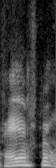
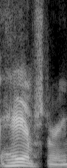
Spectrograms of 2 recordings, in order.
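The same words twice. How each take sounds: First: Hamstring? rising, unsure guess; hamstring? asked with an uncertain lift; unsure question. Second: Hamstring. falling, settled and sure; hamstring. stated firmly with a falling end; sure answer. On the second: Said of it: "That's what it is". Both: Real, not acted.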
